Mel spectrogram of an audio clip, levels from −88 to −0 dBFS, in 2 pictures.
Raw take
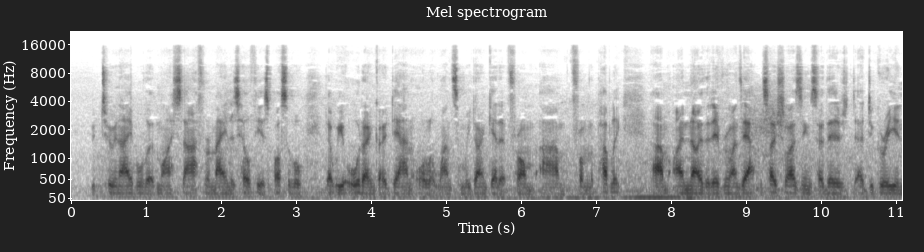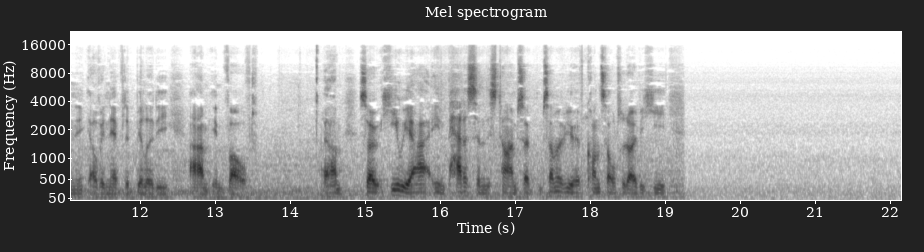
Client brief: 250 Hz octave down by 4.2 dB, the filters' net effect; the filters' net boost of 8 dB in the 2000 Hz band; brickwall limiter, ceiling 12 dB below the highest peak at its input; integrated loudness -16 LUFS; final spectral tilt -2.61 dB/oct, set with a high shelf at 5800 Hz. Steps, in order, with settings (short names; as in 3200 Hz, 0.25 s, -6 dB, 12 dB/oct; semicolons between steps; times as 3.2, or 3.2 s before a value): bell 250 Hz -6.5 dB; bell 2000 Hz +9 dB; high shelf 5800 Hz +6.5 dB; gain +8.5 dB; limiter -2.5 dBFS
